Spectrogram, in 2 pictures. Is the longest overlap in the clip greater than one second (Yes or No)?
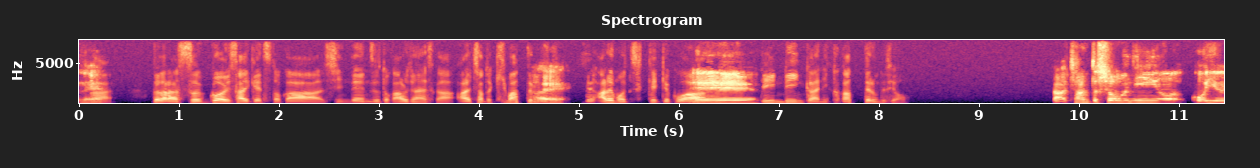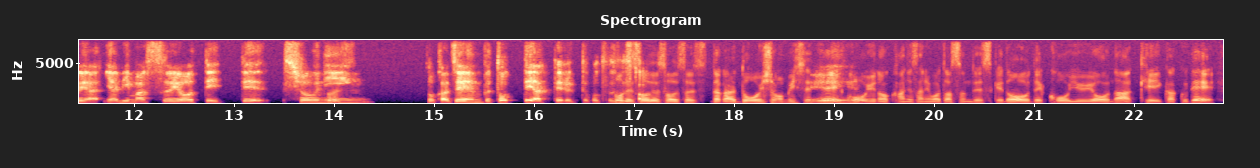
No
